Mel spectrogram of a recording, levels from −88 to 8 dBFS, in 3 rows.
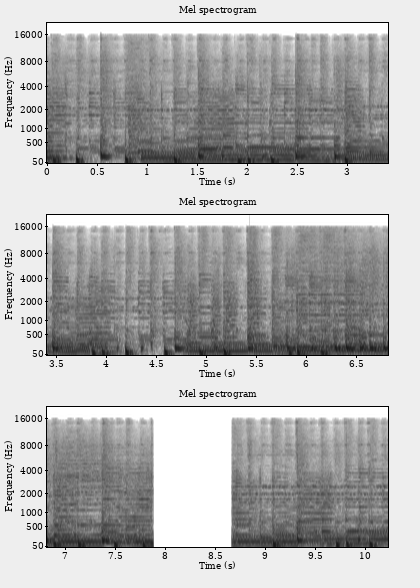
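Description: The player most likely ran out of data or had its playback thread blocked, and this produces a playback stall between 7.87 and 8.67 s. For roughly 0.79 s the output goes completely silent, cutting the audio off in mid-flow rather than at a natural pause. The gap is long enough to be heard plainly as a break. When the player recovers, the sound picks up again at 8.67 s and runs on to the end of the clip.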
